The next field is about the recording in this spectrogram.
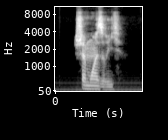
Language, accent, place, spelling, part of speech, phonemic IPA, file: French, France, Lyon, chamoiserie, noun, /ʃa.mwaz.ʁi/, LL-Q150 (fra)-chamoiserie.wav
- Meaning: a shop selling, or making, chamois products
